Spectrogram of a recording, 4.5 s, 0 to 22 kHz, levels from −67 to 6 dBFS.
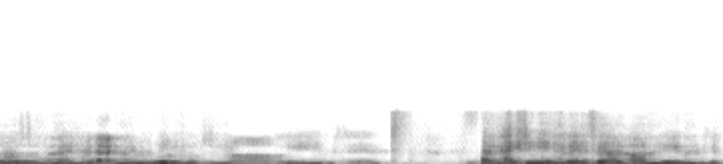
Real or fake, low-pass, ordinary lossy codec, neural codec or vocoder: fake; 7.2 kHz; none; codec, 16 kHz, 0.5 kbps, FreqCodec, smaller model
